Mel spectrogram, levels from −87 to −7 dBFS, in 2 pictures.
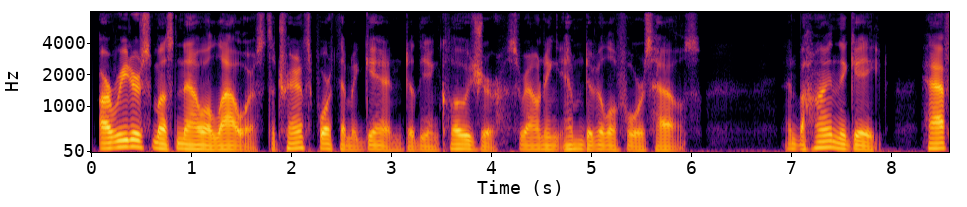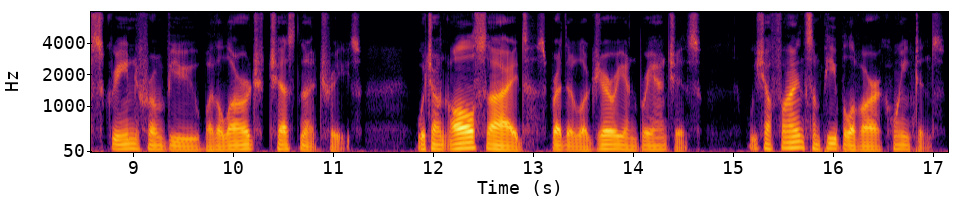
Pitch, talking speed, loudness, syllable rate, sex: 90 Hz, 165 wpm, -21 LUFS, 4.9 syllables/s, male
